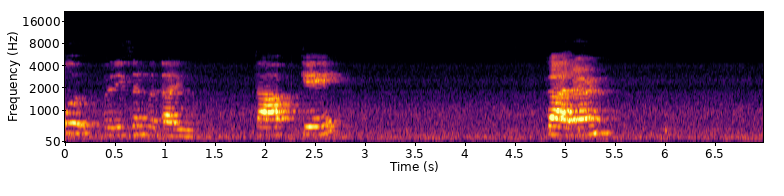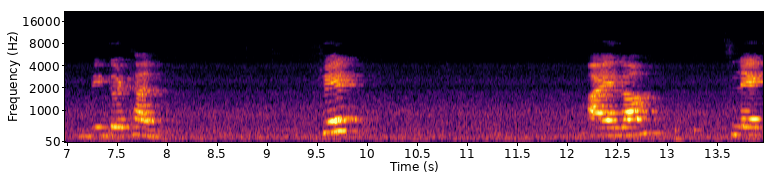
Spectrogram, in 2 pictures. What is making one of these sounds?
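A woman speaks calmly in short phrases with pauses, close by.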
